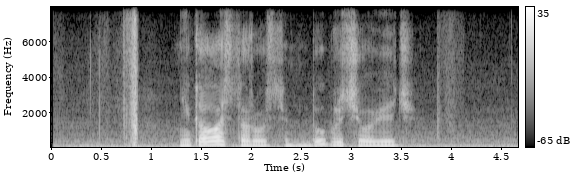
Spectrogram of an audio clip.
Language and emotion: Russian, sad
